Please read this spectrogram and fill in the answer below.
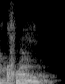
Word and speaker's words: Kreau: Well, I go by Kreau, pronounced just like the flying bird.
